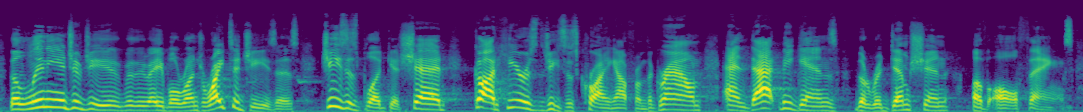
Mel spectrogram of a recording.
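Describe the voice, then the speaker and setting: A preacher delivering a sermon, asking rhetorical questions and pressing each point home with emphasis. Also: mid-range voice. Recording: long reverb, echoey hall.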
